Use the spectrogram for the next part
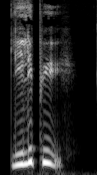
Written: lilleby

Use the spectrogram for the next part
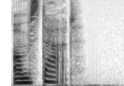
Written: omstart

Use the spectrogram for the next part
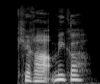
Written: KERAMIKER

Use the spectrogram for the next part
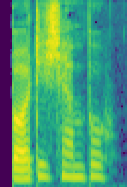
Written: BODYSHAMPOOEN

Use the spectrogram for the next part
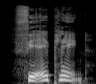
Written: ferieplan

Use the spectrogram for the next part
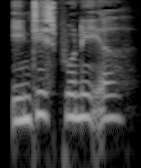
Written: indisponeret

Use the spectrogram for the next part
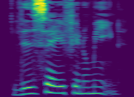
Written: ledsagefænomen

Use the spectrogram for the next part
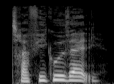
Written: trafikudvalg

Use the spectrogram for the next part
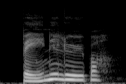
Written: baneløber

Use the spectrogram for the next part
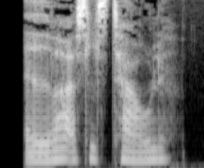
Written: advarselstavle

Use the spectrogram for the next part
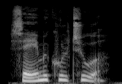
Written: samekultur

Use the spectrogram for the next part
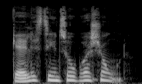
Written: galdestensoperation

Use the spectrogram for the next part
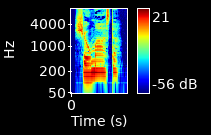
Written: showmaster

